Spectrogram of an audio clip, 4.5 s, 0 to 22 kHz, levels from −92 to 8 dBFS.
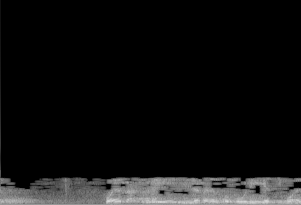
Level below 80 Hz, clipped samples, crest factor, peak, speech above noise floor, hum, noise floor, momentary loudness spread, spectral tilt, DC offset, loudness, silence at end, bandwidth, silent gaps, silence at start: -46 dBFS; under 0.1%; 16 dB; -4 dBFS; 22 dB; none; -39 dBFS; 22 LU; -10 dB/octave; 3%; -17 LUFS; 0 s; 3.1 kHz; none; 0 s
